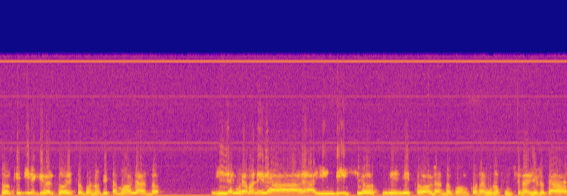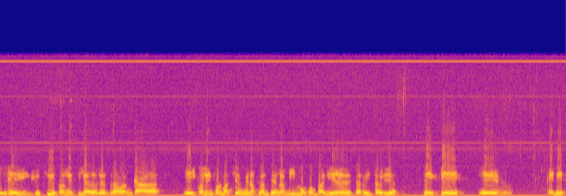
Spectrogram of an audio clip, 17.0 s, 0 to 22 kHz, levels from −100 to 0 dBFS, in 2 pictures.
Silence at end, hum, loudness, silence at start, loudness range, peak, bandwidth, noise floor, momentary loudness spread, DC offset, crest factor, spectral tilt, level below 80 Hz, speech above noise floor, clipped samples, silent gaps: 0 s; none; -12 LUFS; 0.05 s; 2 LU; 0 dBFS; 16 kHz; -36 dBFS; 5 LU; 5%; 12 dB; -4.5 dB/octave; -50 dBFS; 24 dB; under 0.1%; none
